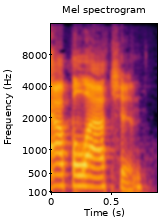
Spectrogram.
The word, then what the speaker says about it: Appalachian: So we're going to start with, can you confirm or deny that it should be pronounced Appalachian versus Appalachian? – I can strongly confirm that. – That it should be Appalachian. That it should be Appalachian. – I can so strongly confirm that, yes.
